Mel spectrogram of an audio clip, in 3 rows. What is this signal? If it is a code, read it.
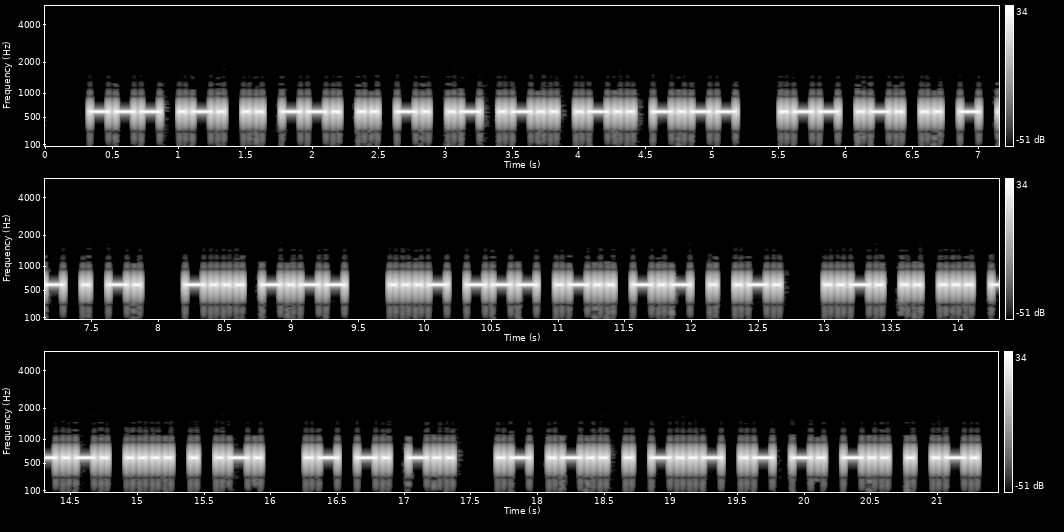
Morse code, heard as a keyed tone, about 25 wpm, 600 Hz. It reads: ORIGINALLY WRITTEN BY VOLKER FISCHER AND ALEXANDER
